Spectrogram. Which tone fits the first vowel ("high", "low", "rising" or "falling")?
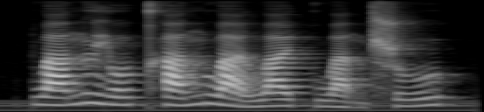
rising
